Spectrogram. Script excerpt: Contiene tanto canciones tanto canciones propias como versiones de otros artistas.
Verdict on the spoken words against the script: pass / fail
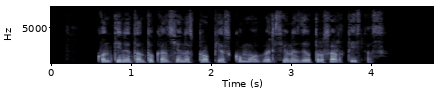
fail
